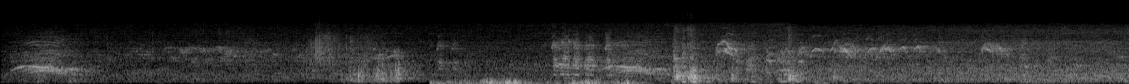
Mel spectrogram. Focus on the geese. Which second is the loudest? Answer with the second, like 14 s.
7 s.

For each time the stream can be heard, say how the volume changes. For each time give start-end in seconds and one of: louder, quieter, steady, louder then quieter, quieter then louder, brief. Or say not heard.
0.0-11.2 louder.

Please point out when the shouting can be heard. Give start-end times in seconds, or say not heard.
0.1-1.0, 6.0-6.8.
